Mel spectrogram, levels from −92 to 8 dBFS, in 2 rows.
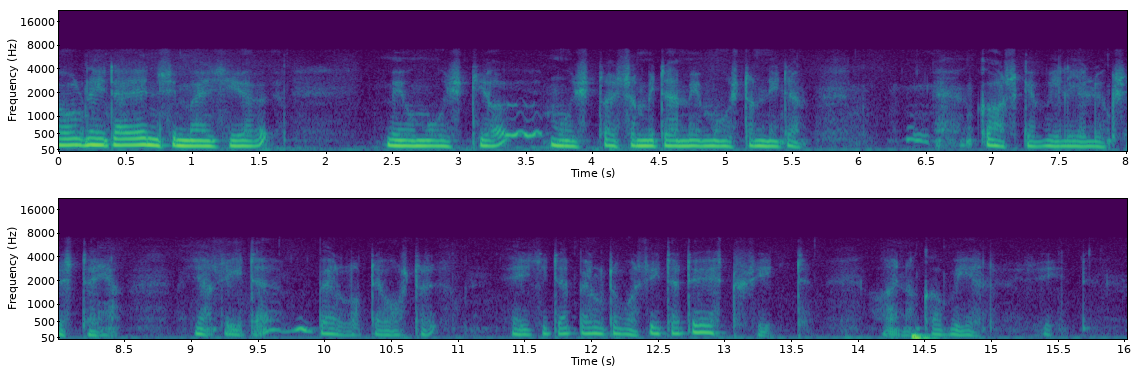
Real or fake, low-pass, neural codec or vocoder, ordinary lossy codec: real; 7.2 kHz; none; none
